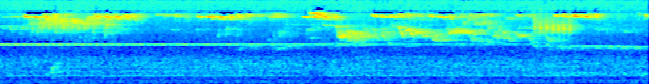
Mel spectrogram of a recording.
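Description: Faint, irregular high chirps and trills of small birds over a steady background hiss.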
